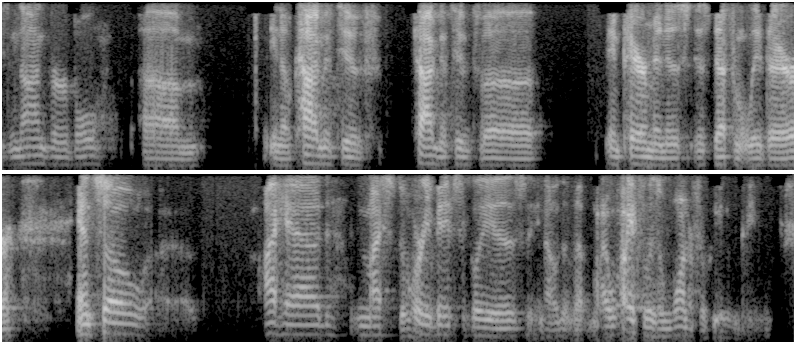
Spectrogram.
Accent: Iowa, United States; now in Alabama, United States; I'm from Iowa. My wife is from Alabama. That's why I live in Alabama. And I decided to stay here.

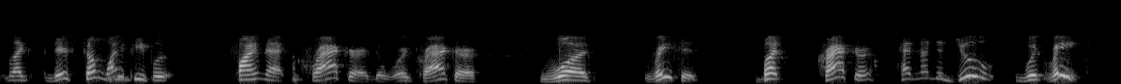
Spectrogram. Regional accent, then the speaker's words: Washington, District of Columbia, United States; I grew up in D.C. when I was 13.

